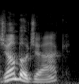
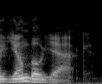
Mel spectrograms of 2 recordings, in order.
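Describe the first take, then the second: First: Both words begin with a J sound. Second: Both words begin with a Y sound. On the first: The speaker calls it right. "there's two J's there" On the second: The speaker calls it wrong. "would call it a yumbo yak"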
